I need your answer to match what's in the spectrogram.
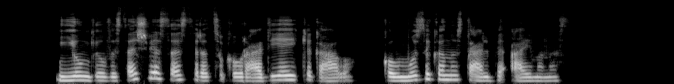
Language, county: Lithuanian, Vilnius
